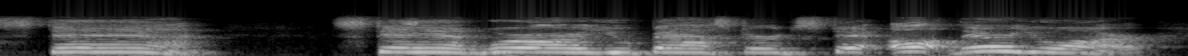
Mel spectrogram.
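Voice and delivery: mock high yell at full volume, one word drawn out. Recalling a movie line, the speaker imitates him yelling for stan. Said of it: "he started yelling at the top of his lungs".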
